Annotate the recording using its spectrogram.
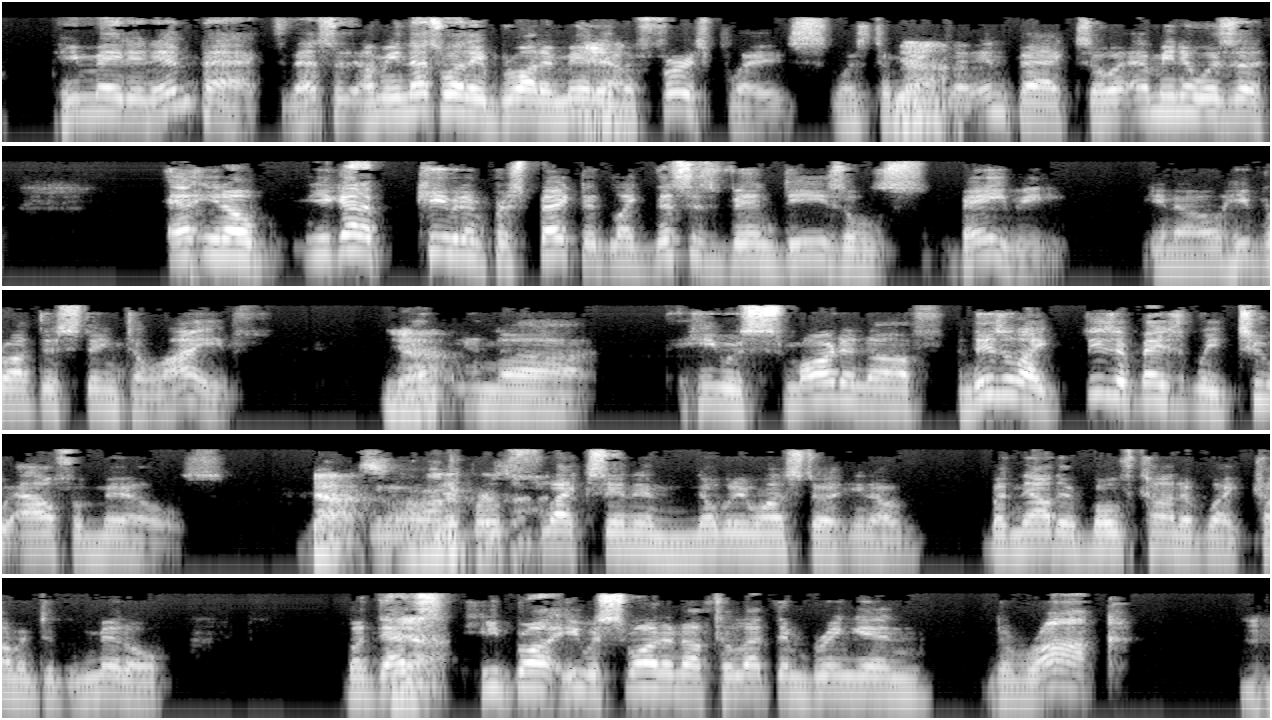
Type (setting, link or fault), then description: link, video call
